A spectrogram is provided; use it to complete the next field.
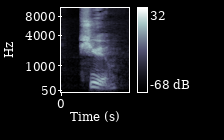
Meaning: frass (fly specks)
- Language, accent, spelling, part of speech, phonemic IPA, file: French, France, chiure, noun, /ʃjyʁ/, LL-Q150 (fra)-chiure.wav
